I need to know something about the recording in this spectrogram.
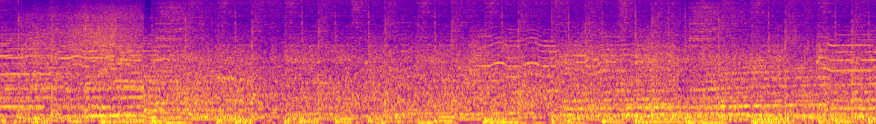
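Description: Racing touring cars running at speed on a circuit, their engines and tyres heard mixed with loud hard-rock background music.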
